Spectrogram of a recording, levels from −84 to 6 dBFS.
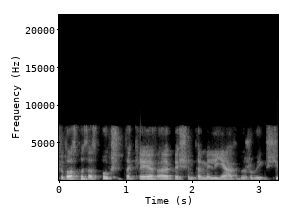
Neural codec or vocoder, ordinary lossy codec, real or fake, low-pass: none; AAC, 48 kbps; real; 7.2 kHz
